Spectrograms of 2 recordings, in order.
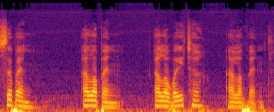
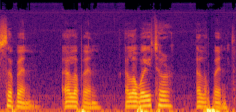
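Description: No difference in how they are said.

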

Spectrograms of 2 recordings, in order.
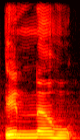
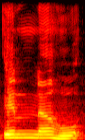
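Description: First: The first vowel is clipped very short. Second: The first vowel is clipped very short.

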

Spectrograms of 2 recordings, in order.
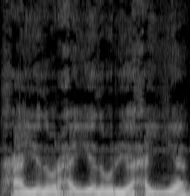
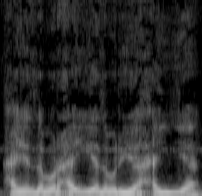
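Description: The two takes are said the same way.

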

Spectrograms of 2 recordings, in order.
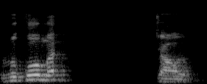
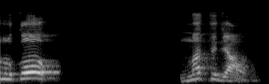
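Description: First: The pause comes after मत, before जाओ. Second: The pause comes after रुको, before मत.

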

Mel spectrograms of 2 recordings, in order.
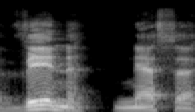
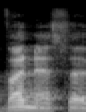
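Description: First: The first syllable sounds like 'vin'. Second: The first syllable does not sound like 'vin'. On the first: The speaker calls it right. "Vin-nessa Shaw" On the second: The speaker calls it wrong. "not Vanessa"

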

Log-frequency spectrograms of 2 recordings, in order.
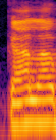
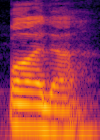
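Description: First: The first vowel is an open 'a' sound. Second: The first vowel is a rounded 'o' sound. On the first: The speaker calls it wrong. "কালা বলা যাবে না" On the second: The speaker calls it right.

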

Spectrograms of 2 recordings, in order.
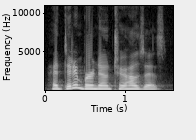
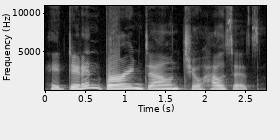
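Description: First: The sentence is said at a fast pace. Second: The sentence is said at a slow pace. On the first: "이번엔 좀 빨리 할게요" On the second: "천천히 두 번 합니다"

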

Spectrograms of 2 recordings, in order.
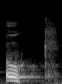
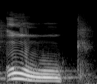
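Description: First: The vowel is held for a medium length. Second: The vowel is drawn out long. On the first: The speaker calls it right. "بتاخدها اوك" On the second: The speaker calls it wrong. "مش اوك"

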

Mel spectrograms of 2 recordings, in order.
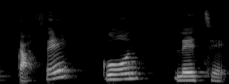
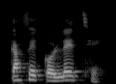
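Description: First: Each word is said separately with short pauses. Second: The words run together smoothly without pauses. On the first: The speaker calls it wrong. "이렇게 다 한 단어 한 단어 한 단어 한 템포씩 쉬면서 말하지 않고요" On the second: The speaker calls it right. "쭉 연결해서 이 단어를 읽어보도록 하겠습니다"

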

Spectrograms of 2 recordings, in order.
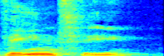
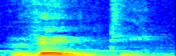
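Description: First: The first vowel sounds like 'ee'. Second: The first vowel sounds like 'eh'. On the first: The speaker calls it wrong. "It's not vinti" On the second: The speaker calls it right. "it's venti"

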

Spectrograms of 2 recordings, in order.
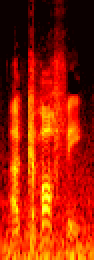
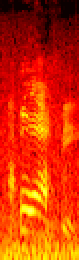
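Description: First: It is said in the speaker's own accent. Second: It is said in a New York accent.

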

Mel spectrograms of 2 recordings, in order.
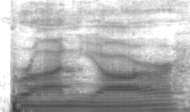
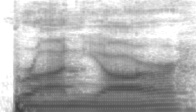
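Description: First: The name is said as two quick syllables. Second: The same.

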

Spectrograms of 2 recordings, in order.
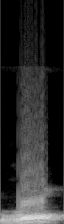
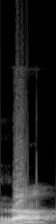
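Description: First: The r sound is heavy, lips rounded. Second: The r sound is light, lips not rounded. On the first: "வாயை நல்லா போட்டாவா வச்சுக்கிட்டு நல்லா மொத்தமா அந்த ராவை உச்சரிக்கணும்" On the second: "நம்ம நார்மலா சொல்றத கவனிங்க"

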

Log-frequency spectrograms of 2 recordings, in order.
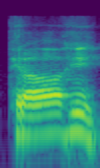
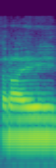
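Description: First: The word ends with a nasalized h-syllable. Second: The word ends plainly, without a nasal h-syllable. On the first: The speaker calls it right. "ਹਾਹੇ ਸਿਹਾਰੀ ਤੇ ਨਾਸਕੀ ਉਚਾਰਨ ਕਰਾਂਗੇ" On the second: The speaker calls it wrong. "ਇਦਾਂ ਪੁੱਠੇ ਸਿੱਧੇ ਉਚਾਰਨ ਕਰਨੇ"

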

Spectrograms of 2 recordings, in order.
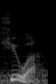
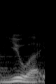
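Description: First: The word starts with an H sound. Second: The word starts without an H sound. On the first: The speaker calls it right. "which in the Greek puts an H sound" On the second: The speaker calls it wrong. "So it's not Yua"

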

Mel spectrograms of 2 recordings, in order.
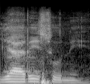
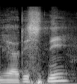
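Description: First: The word ends with an added 'u' before 'ni'. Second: The word ends in a short 'ni' syllable. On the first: The verb is read in the indicative, describing the heir. The speaker calls it right. "tapi yarisuni" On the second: The verb is read in the jussive, as the answer to a command. The speaker calls it wrong. "boten yarisni"

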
